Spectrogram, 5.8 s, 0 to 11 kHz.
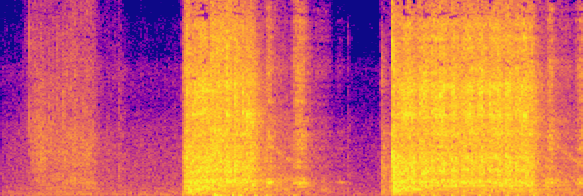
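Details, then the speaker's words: Kohler CV730 twin on Great Dane zero-turn that cuts off, air filter pipe off: catches, runs about 1.5 seconds, dies twice; confirmed fuel problem, carb or supply side unknown. "What's that tell us? We know it's a fuel problem. Now that we know for a fact it is a fuel problem, let's see if this carburetor or if it is before the carburetor, meaning a fuel line, fuel pump or something in the tank or or something like that."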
